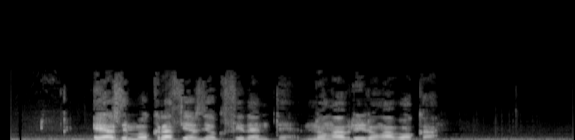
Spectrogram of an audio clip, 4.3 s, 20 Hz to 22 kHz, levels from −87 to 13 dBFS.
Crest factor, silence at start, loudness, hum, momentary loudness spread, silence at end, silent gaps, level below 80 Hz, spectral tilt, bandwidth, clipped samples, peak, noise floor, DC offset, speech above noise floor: 22 dB; 0.3 s; -21 LUFS; none; 19 LU; 1.05 s; none; -64 dBFS; -5.5 dB/octave; 10.5 kHz; under 0.1%; -2 dBFS; -51 dBFS; under 0.1%; 30 dB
